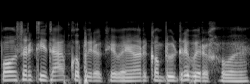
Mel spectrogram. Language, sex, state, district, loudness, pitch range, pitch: Hindi, male, Jharkhand, Garhwa, -16 LUFS, 170-200 Hz, 185 Hz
